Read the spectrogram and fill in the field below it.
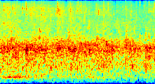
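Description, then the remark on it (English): An audience claps steadily, a dense, even wash of many hands applauding at once that holds at the same loudness without letting up. “Yeah, you better clap, all right?”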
